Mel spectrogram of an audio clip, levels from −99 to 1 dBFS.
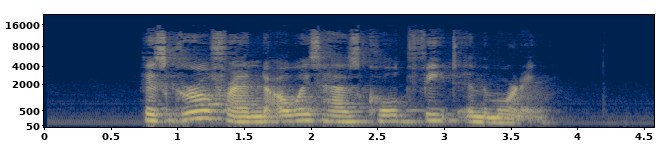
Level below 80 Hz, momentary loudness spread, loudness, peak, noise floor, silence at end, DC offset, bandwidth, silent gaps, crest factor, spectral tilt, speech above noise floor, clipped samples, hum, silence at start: -64 dBFS; 9 LU; -25 LUFS; -10 dBFS; -64 dBFS; 0.8 s; under 0.1%; 14 kHz; none; 18 dB; -5.5 dB/octave; 39 dB; under 0.1%; 60 Hz at -50 dBFS; 0.75 s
